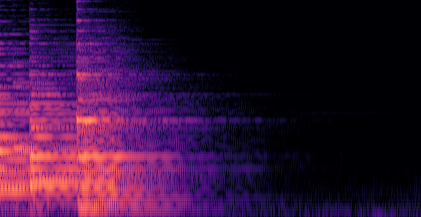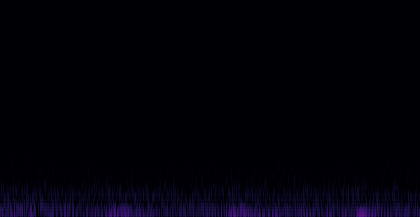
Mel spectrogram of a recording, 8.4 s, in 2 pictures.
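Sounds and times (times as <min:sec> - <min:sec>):
solo piano mazurka in B minor: 0:00.0 - 0:02.2.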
